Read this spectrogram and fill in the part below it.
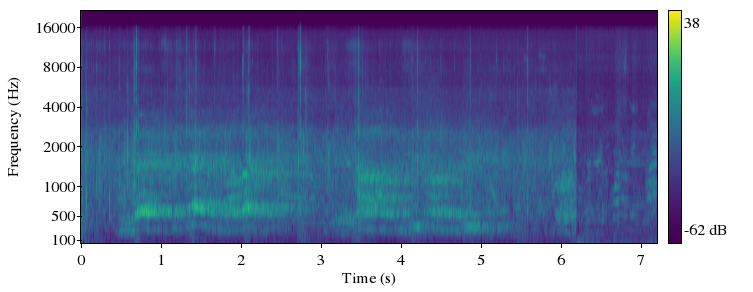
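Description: A large crowd cheers loudly outdoors.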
